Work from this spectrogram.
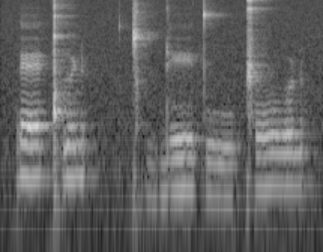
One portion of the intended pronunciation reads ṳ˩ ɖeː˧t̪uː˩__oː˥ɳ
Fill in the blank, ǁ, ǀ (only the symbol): ǁ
